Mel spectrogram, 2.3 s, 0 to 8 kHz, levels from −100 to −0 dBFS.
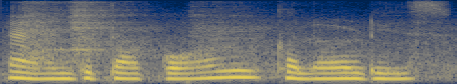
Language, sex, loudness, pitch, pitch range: English, female, -16 LUFS, 200 Hz, 195-215 Hz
